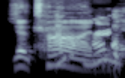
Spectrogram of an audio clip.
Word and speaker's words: Je'Taun: Jatan. Just enunciate it with me. Jatan.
